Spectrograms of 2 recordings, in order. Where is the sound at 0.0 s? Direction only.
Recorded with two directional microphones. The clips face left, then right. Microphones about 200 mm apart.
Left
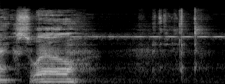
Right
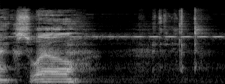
15° left (ahead or behind).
